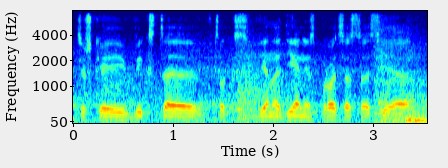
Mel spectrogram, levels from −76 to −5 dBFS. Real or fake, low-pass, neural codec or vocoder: real; 7.2 kHz; none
